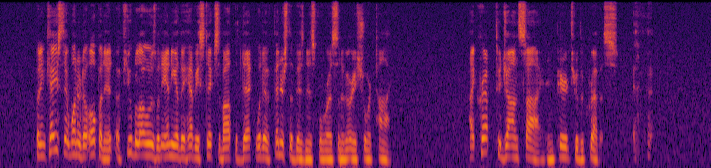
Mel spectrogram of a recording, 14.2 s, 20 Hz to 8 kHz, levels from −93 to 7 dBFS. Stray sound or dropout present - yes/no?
yes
